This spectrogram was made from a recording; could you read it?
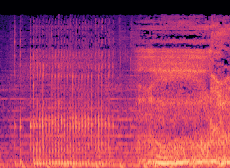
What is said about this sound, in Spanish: Para ser bella tiene un ronquido bastante horrible.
